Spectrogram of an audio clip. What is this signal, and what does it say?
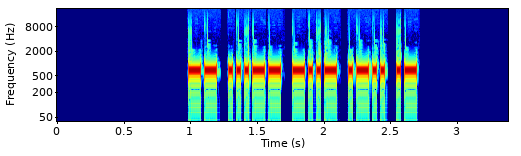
Morse code, heard as a keyed tone, about 40 wpm, 700 Hz. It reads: M3XLA
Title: DXCC-100 Call Signs - 5 Characters - 40wpm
